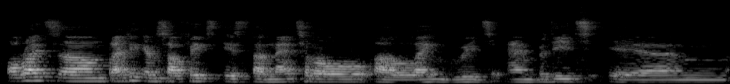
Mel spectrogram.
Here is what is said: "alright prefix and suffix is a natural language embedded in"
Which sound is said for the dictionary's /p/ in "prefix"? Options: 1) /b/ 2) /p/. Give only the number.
1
